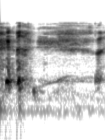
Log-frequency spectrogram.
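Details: Two quick dry coughs from a child, a brief pause, then another faint cough onset, during a day at the gymnasium with lots of coughing.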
